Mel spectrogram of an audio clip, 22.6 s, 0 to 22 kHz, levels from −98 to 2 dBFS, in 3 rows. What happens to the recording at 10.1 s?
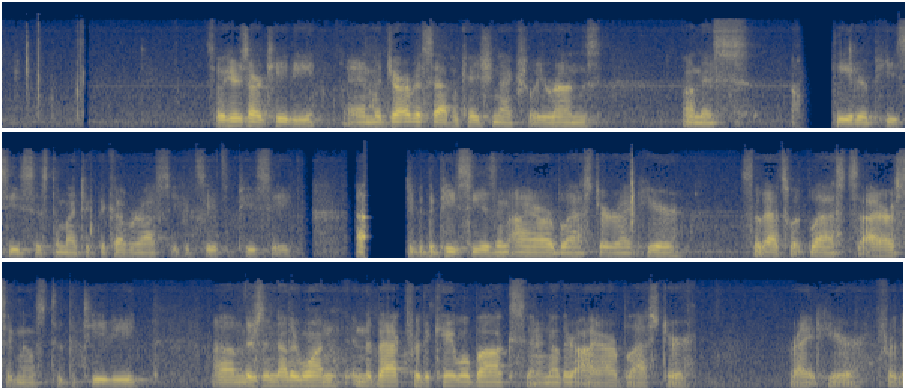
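At 10.03 to 10.13 s there is a burst of packet loss. A run of audio about 80 ms long never arrived in time, and the receiver filled roughly 76 ms of it by extending the last sound it had while fading it down. The result is a brief held, dimming smear before the sound jumps ahead with that stretch missing. On a spectrogram the frequency pattern turns flat and repetitive, darkens, then resumes abruptly. The waveform shows a looping, shrinking envelope.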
